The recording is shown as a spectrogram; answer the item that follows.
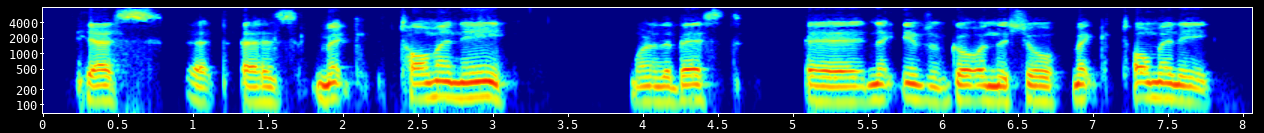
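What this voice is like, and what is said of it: Put-on Scottish accent. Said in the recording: “introduce him with a proper Scottish accent”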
